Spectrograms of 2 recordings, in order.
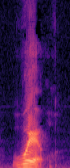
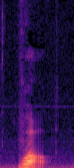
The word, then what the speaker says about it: Will: Will は強形で発音すると私たちのよく知っている Will という発音になります。そして弱形で発音すると今聞いたような Whoa のような音になるんですね。つまり発音が 2 種類あるということになります。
